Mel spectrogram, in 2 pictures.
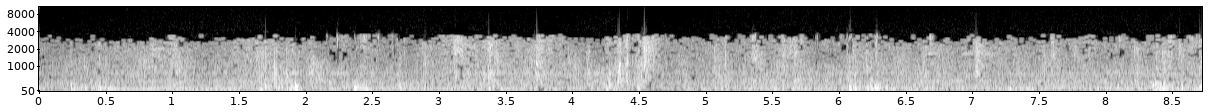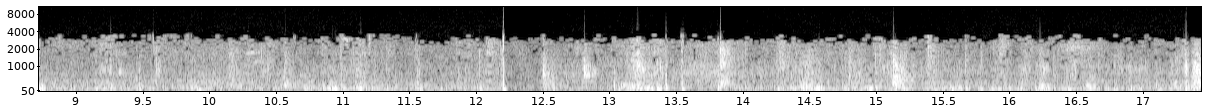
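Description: Steady hiss of a poor-quality meeting-room recording, scattered with frequent small clicks and rustles.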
